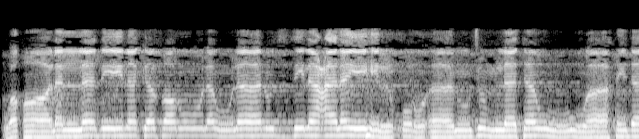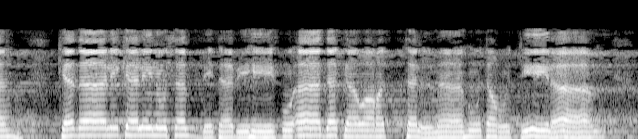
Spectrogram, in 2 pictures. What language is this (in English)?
Arabic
